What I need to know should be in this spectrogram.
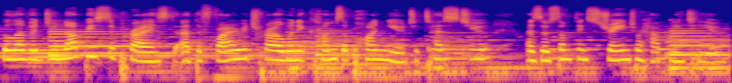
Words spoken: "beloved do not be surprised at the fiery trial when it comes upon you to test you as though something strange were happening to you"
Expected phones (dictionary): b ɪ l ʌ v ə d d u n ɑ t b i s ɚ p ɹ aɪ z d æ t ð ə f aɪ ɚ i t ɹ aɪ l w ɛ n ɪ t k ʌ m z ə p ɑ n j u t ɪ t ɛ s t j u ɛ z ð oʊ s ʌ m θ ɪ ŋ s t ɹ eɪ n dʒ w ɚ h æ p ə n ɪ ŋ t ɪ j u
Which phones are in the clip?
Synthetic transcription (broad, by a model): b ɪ l ʌ v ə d d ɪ n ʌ t b i s ɚ p ɹ aɪ z d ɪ t ð ə f aɪ ɚ i t ɹ aɪ l w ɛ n ɪ t k ʌ m z ə p ɑ n j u t ɪ t ɛ s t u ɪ z ð oʊ s ʌ m θ ɪ ŋ s t ɹ eɪ n dʒ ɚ h æ p ə n ɪ ŋ t ɪ j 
